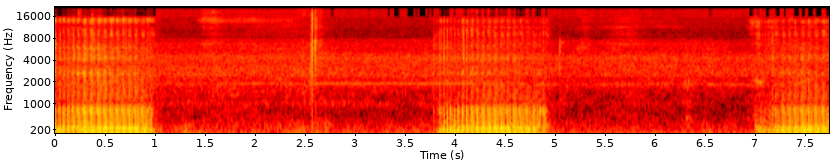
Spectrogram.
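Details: Pug snoring during sleep: loud, rough snores roughly every three seconds, about 20/min, with quiet gaps; eyes noted open just afterward.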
